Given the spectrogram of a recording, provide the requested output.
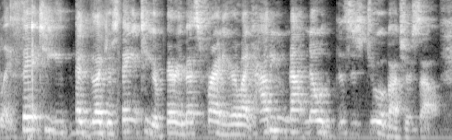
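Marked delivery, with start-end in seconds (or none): none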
